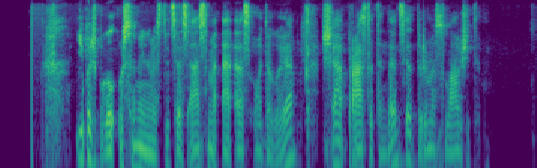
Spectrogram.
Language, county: Lithuanian, Panevėžys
